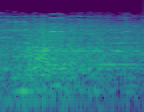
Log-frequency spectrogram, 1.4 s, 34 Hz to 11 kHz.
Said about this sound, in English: For 76 years, L trains clattered by, carrying people to work and home again. But the old steel skeleton outlived its usefulness. Passengers dwindled. And so the L is being torn down.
